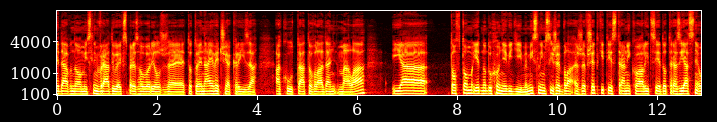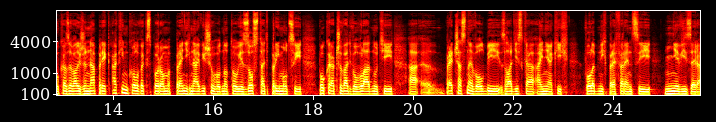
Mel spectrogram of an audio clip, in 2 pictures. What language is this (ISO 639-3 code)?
slk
